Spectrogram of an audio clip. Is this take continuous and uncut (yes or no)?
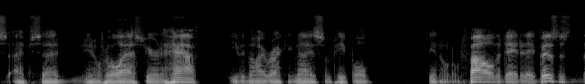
yes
